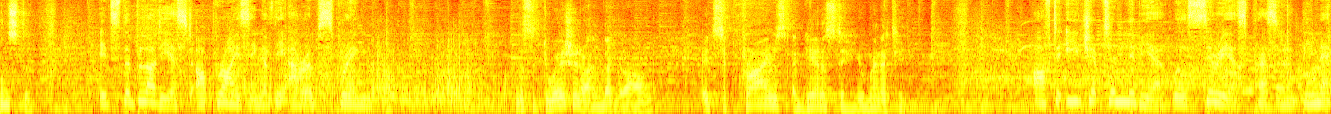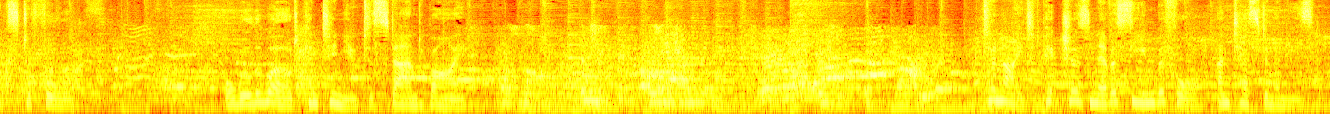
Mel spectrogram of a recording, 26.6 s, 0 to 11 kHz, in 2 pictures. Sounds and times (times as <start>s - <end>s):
Music: 0.0s - 26.6s.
